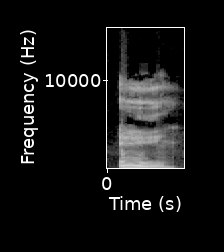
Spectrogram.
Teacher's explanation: प्लुत स्वर के उच्चारण में दीर्घ स्वरों से अधिक समय लगता है किसी को दूर से पुकारने में इनका प्रयोग देखा जा सकता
